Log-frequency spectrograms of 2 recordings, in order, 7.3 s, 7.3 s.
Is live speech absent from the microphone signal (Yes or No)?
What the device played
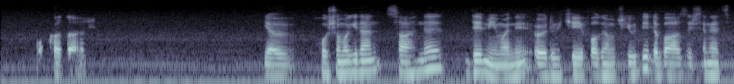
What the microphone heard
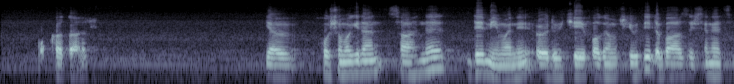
Yes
